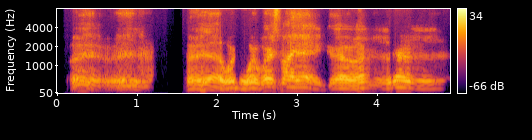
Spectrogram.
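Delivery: low, very slow, drawn-out stammer. Retelling a podcast co-host mocking how Vince's voice sounds: mocking Vince McMahon's voice. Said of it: "making fun of, like, the way Vince's voice sounds right now".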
